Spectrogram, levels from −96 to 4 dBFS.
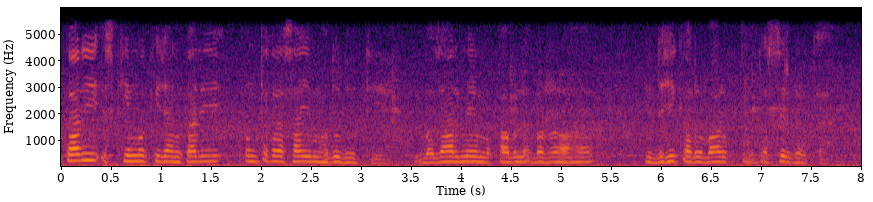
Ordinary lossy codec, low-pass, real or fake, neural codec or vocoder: none; 5.4 kHz; real; none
